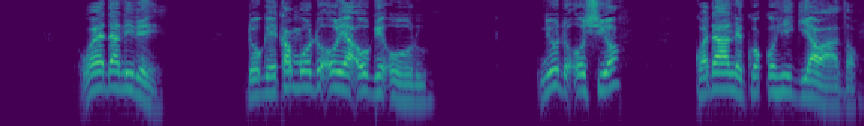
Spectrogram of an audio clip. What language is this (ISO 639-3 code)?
kik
